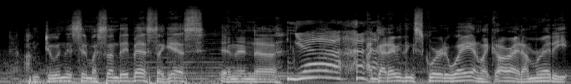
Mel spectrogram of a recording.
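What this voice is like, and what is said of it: Slightly out of breath. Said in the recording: “I'm a little out of breath from running up and down the stairs”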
